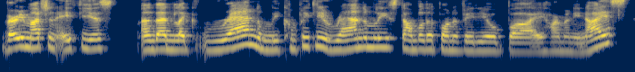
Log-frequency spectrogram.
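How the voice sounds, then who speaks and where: A woman's voice: on the low side, moderate pace. A woman from Germany with a German accent, talking as a podcast guest, hesitant with many fillers and small laughs. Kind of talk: casual conversation.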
